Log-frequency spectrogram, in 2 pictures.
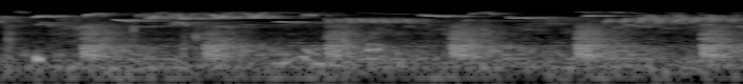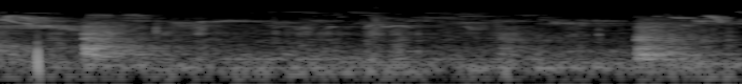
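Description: Small birds chirping and twittering over and over, with a few short bursts of lower scuffling noise among them.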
